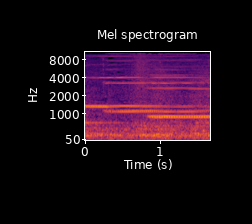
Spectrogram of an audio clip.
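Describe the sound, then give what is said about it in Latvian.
A steady electric bell rings continuously in a parliament session, called before a vote to confirm a judge: a bright sustained tone with a buzzing edge, holding at even loudness over a low background hum with no speech. “Balsosim par tiesnesi apstiprināšanu. Lūdzu zvanu.”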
